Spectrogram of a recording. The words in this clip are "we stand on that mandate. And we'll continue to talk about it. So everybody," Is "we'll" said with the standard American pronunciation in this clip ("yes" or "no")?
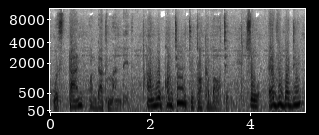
yes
